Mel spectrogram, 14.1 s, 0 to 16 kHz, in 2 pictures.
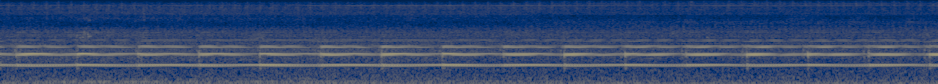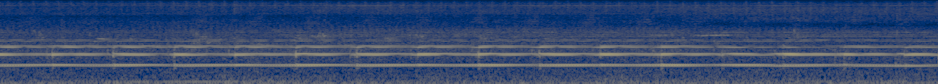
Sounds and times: Railway crossings 0.0 - 14.0
Traveling by train 0.0 - 14.0
Traffic Sound 5.7 - 14.0

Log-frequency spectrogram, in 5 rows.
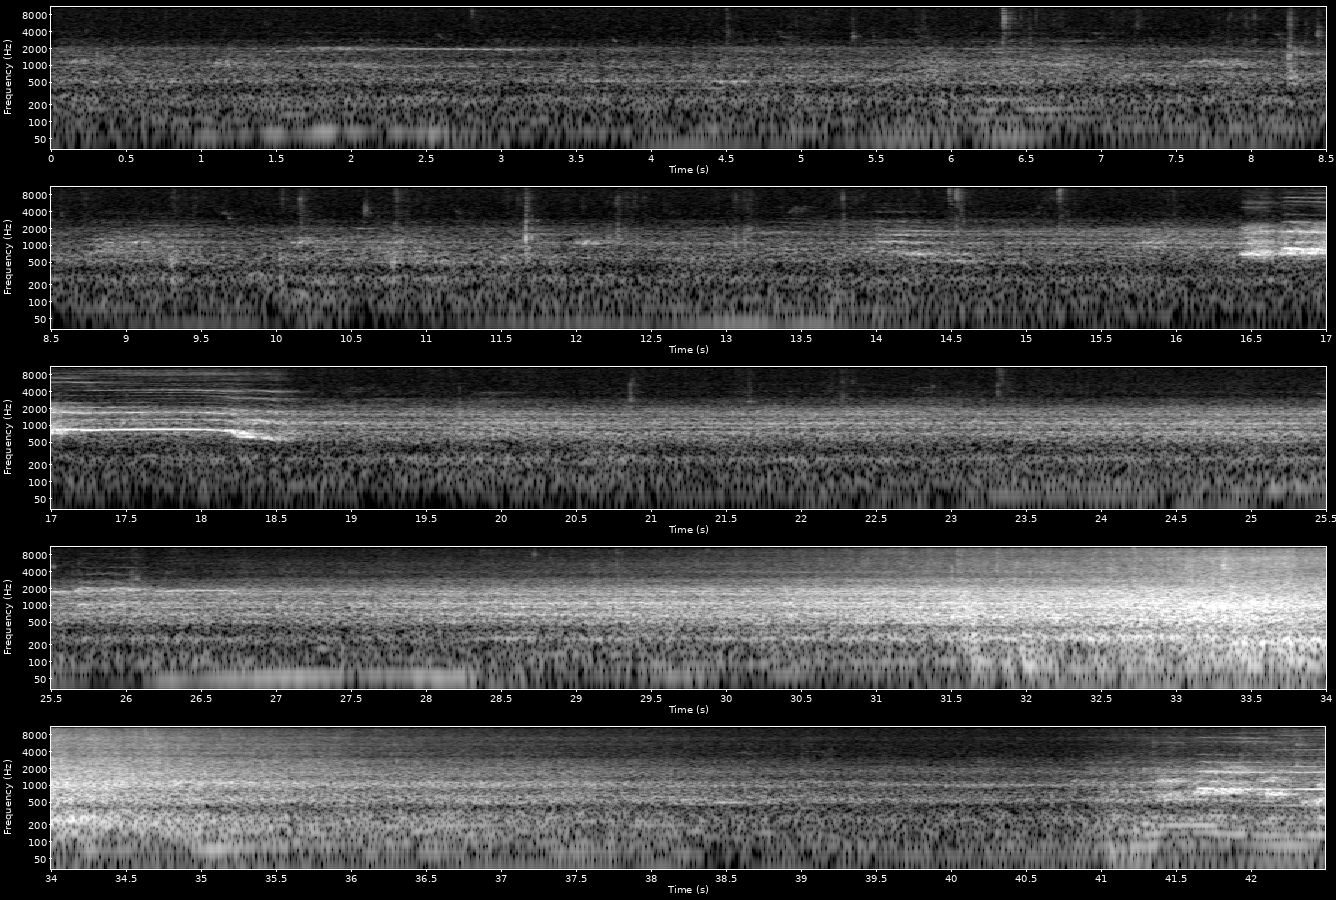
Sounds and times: chichens in a close courtyard 0.0 - 42.4
cars 4.0 - 15.8
cars 19.5 - 42.4
van with music passing by 29.0 - 38.3

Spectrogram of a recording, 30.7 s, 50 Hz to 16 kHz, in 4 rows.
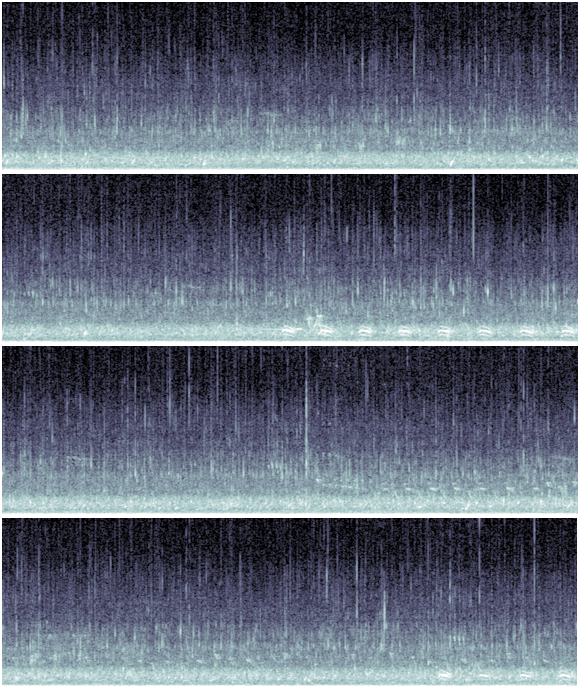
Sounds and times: small rapids 0.0 - 30.7
crow 11.4 - 15.4
crow 28.8 - 30.7

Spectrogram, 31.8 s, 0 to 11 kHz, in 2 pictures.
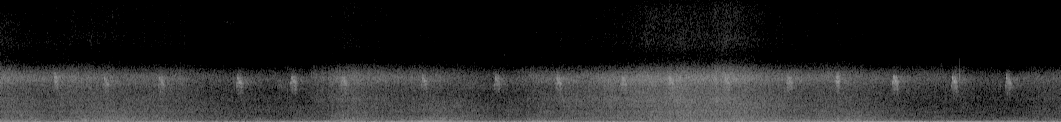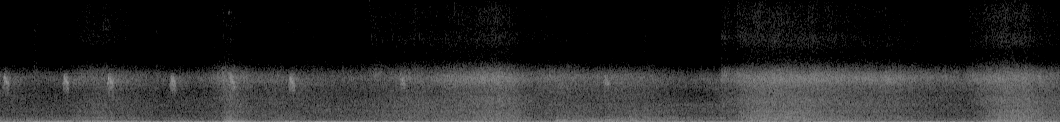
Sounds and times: waves 0.0 - 31.8

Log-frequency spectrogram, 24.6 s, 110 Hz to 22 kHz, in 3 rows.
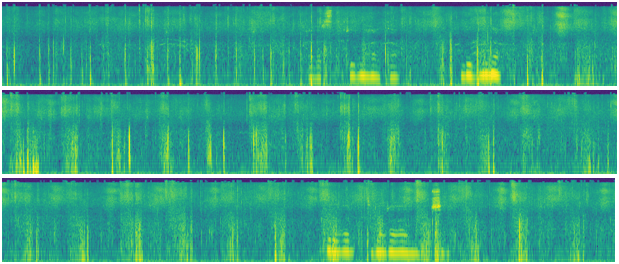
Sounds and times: sounds of winter clothes 0.0 - 24.5
steps 0.0 - 24.5
spoken words 4.0 - 5.4
spoken words 6.0 - 6.8
spoken words 20.7 - 22.4

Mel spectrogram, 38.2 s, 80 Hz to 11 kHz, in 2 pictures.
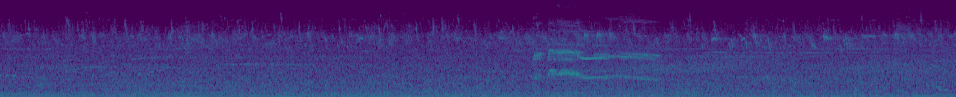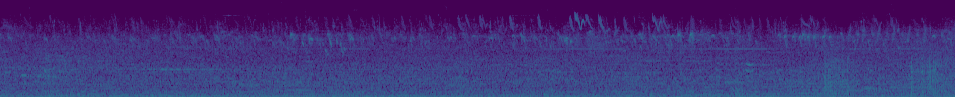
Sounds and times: firecrackers 35.4 - 38.2

